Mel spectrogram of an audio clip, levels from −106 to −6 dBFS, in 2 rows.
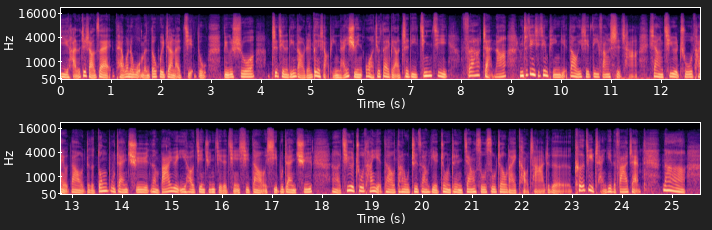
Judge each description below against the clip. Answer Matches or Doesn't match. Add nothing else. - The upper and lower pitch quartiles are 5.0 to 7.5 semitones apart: Doesn't match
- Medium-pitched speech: Matches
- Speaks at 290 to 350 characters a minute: Doesn't match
